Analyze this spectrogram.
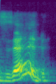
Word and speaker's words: Z: the letter ah wait british people call it zed yeah okay guys lobna's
